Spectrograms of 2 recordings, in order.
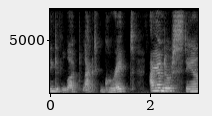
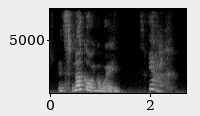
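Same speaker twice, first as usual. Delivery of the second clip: high-pitched, tearful voice, crying through the words; 6 semitones higher than usual. Reviewing a book about grief on camera, speaker starts crying. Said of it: "I'm crying on camera".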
